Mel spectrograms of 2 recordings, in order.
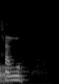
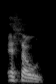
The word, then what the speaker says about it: Saul: Saul, yeah. – But you with a better emphasis on the S.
